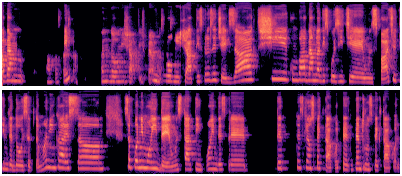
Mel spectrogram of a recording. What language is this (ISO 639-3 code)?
ron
